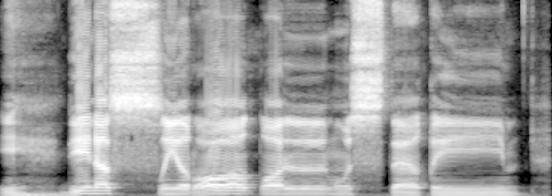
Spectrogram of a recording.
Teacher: Kemudian hati-hati meskipun to-nya termasuk huruf isti' dan huruf ibtbaq sehingga dia menebal surat to-nya, akan tetapi karena kita bertemu dengan huruf lam maka dia lamnya tipis, jangan ikut tebal, jangan tol itu tebal.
